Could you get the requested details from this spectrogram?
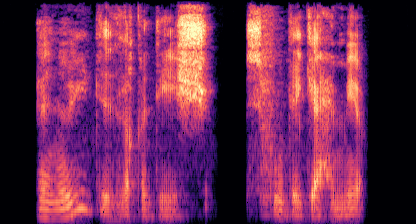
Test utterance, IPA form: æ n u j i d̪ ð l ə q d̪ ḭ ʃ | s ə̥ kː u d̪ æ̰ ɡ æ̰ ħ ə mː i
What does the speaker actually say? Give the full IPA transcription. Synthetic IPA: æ n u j i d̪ ð l ə q d̪ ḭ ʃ | s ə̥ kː u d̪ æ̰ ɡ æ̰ ħ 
